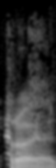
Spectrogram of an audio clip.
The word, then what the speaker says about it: Troia: Troia is Troia. Just roll the R.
